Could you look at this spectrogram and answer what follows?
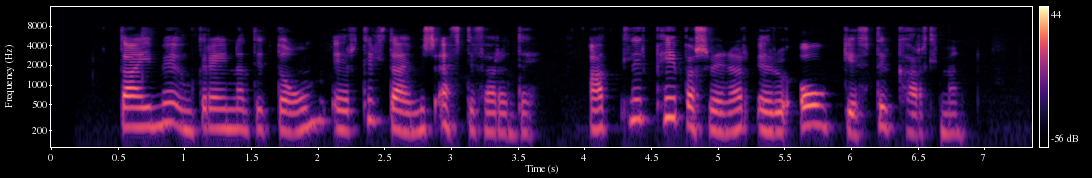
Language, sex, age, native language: Icelandic, female, 40-49, Icelandic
